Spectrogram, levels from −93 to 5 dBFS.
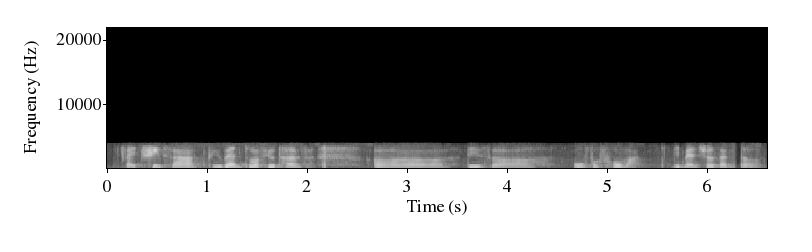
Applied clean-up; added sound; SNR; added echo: none; none; none; none.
